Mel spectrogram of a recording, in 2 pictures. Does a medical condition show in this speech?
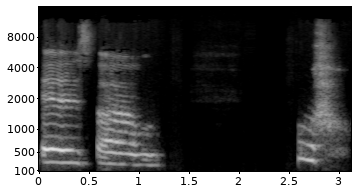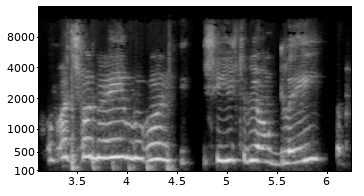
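Yes: Down syndrome; from birth; young adult; speech praised as impressive by co-star Sean McElwee.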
